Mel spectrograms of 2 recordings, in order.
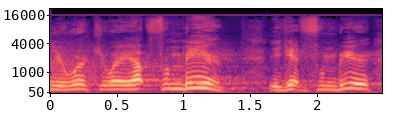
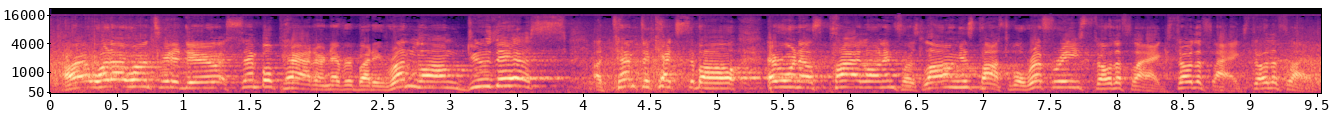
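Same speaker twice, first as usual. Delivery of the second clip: high-pitched, flamboyant choreographer giving orders; theatrical dance director running a practice; ballet choreographer; 5 semitones higher than usual. Acted. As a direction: direct the team like a ballet master. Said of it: "ballet choreographer working with a football team".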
